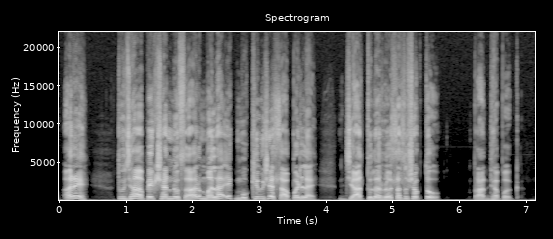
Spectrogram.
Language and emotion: Marathi, happy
